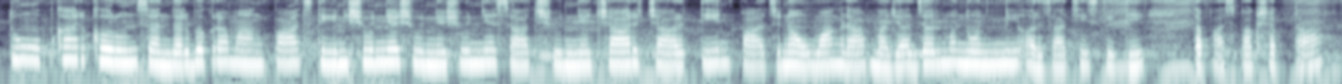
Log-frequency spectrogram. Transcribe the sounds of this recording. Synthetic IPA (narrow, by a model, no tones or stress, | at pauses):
t̪ũupkaɾkəɾuːnsənd̪əɾbʱəkɾəmaŋɡpãt͡st̪iːnɕunjəɕunjəɕunjəsat̪ʰɕunjət͡ɕaɾt͡ɕaɾt̪iːnpãt͡snəwʋãŋɡɽaməd͡ʑʱjad͡zəlmnonːiːəɾd͡zat͡ɕist̪ʰit̪iːt̪əpaspakɕəkt̪a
